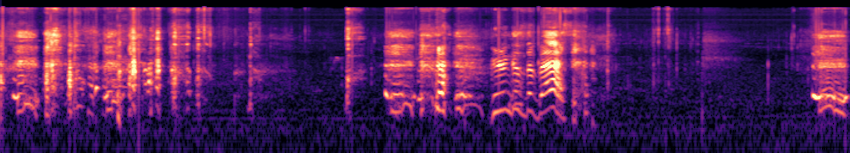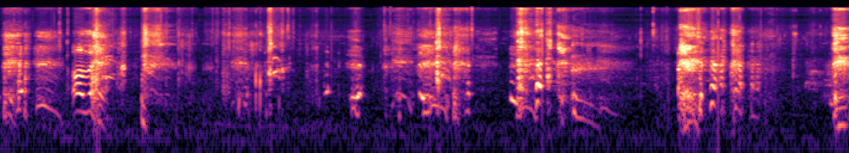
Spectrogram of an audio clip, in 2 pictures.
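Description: Several young men's voices in bursts of shouting and laughing, with coughing, separated by short quiet gaps.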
